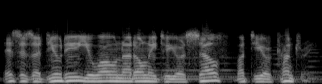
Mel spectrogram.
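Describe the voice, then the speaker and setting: A man's voice: mid-range voice, quick pace. Earnest American man narrating old radio. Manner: earnest, admonishing. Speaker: narrator of a crime drama. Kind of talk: scripted 1940s radio narration. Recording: dull old radio broadcast with music. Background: music.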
